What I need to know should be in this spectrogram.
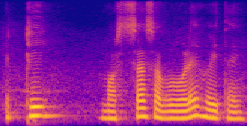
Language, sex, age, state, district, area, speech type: Odia, male, 30-45, Odisha, Nayagarh, rural, spontaneous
